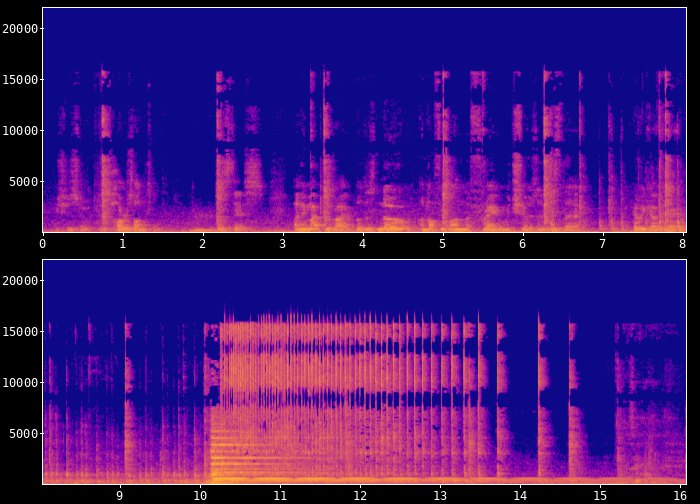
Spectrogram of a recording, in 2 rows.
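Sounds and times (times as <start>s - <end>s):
clock movement clicks: 6.2s - 15.3s
clock bell ringing: 10.1s - 16.0s.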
